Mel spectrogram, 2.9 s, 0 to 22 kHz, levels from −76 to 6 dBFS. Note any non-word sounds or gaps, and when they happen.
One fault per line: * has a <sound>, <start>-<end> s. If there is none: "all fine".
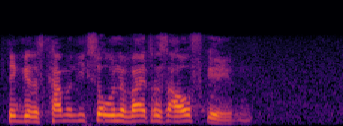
all fine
